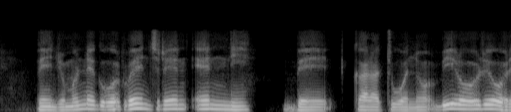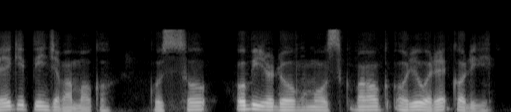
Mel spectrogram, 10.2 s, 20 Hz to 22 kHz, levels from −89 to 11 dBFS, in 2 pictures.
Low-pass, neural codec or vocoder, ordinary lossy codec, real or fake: 7.2 kHz; codec, 16 kHz, 0.7 kbps, FocalCodec; MP3, 48 kbps; fake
